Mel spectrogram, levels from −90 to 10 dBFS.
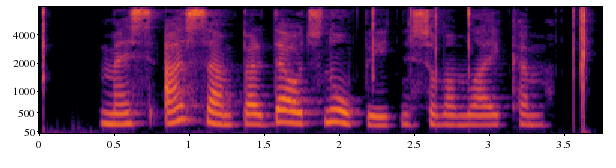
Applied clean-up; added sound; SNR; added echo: none; Crack; 10 dB; none.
